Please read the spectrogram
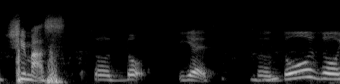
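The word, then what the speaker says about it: します: So dozo Dozo yoroshiku yoroshiku onegai onegai shimasu. shimasu. So the Okay. last word is, don't pronounce the last word as shimashu. It is shimas only. The last u is silent. Right. Okay. It's shimasu.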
